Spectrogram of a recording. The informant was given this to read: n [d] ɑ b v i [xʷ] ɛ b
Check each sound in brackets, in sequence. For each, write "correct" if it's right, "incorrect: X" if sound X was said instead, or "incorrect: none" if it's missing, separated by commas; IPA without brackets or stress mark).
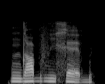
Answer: correct, incorrect: x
